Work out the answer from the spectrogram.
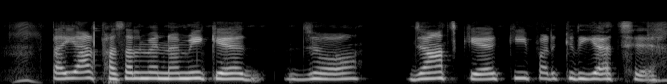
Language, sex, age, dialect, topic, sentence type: Maithili, female, 25-30, Bajjika, agriculture, question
